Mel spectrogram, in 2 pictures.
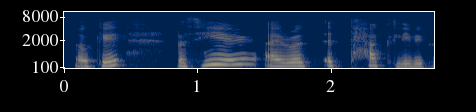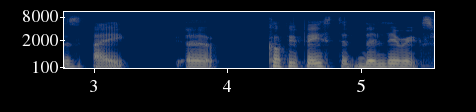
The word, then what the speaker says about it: تحكلي: Okay, but here I wrote تحكلي because I copy-pasted the lyrics from somewhere, but in the Lebanese dialect we will not pronounce the alif.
